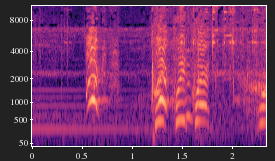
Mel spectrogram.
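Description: A dog named Queequeg in The X-Files gives several close, loud barks and yips in quick bursts after a single opening bark, with a faint steady hum beneath.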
